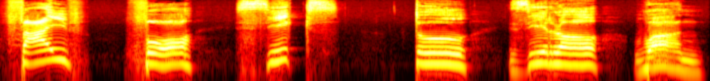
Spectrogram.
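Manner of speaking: loud, high-pitched German accent, digit by digit. Shown as a demonstration. Testing co-host on backwards digits, German accent. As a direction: bark out digits like a German examiner. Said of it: "do it in a German accent".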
